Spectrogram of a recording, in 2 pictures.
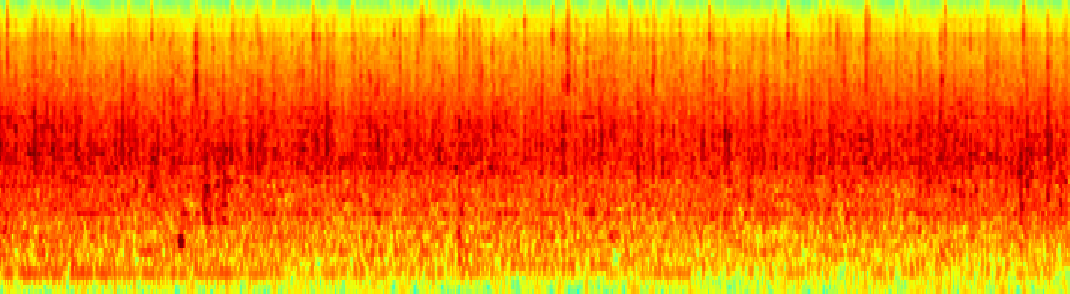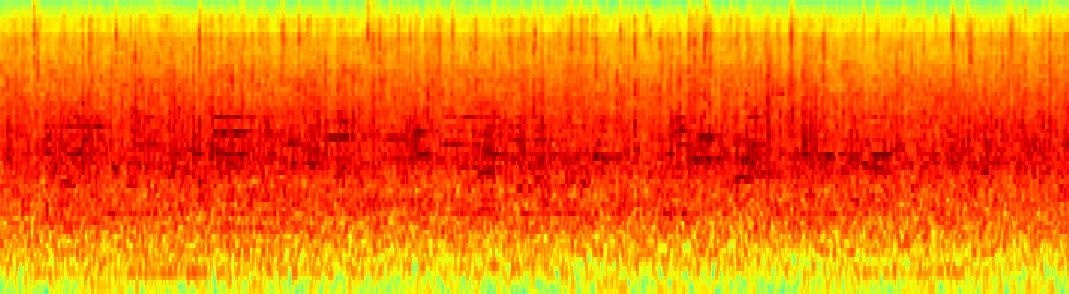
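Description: Steady rain falling on wet paving and surfaces all around: an even hiss made of many fine drop ticks.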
